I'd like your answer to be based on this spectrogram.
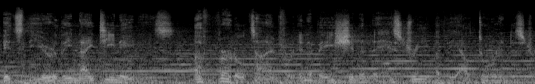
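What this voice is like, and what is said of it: Dramatic movie trailer narrator voice. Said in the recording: “my movie trailer voice.”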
